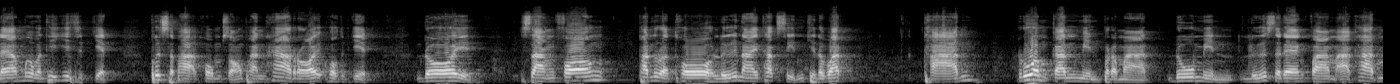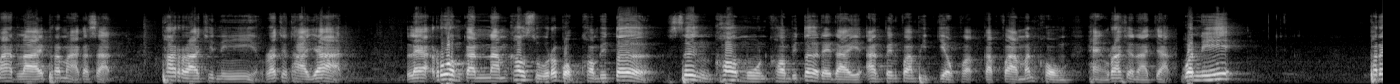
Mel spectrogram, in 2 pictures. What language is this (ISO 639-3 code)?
tha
